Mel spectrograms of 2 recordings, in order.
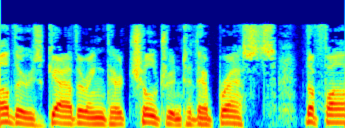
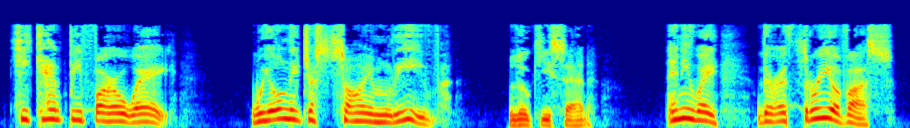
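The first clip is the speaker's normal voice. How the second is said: put-on young girl voice; 6 semitones higher than usual. A narrator's reading. Girl Luki argues with father.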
